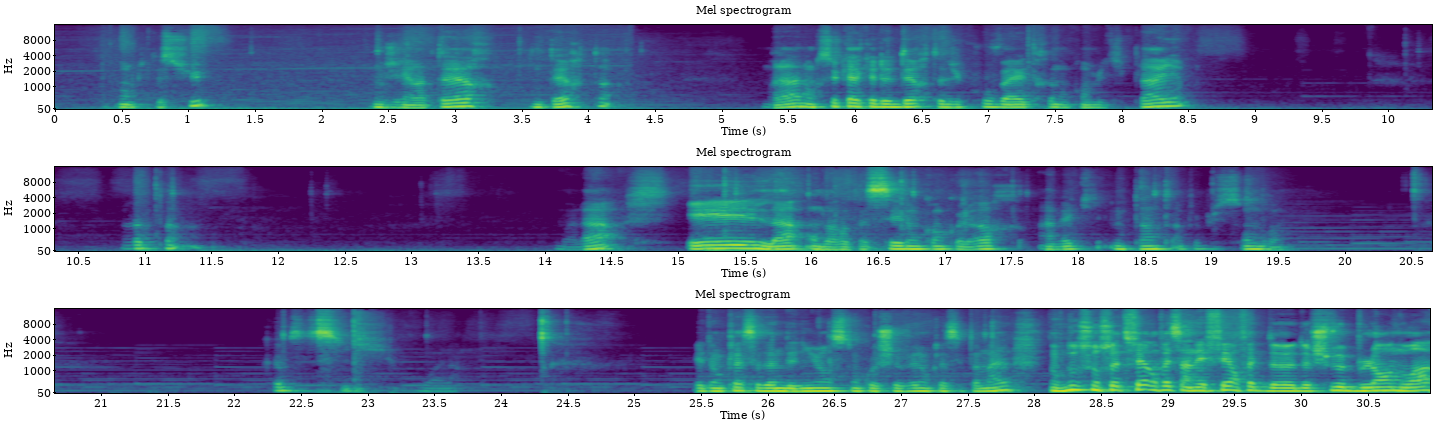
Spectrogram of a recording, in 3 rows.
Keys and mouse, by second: 1.4 right click, 2.9 right click, 16.0 right click, 23.4 right click, 27.9 right click, 28.4 middle click.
